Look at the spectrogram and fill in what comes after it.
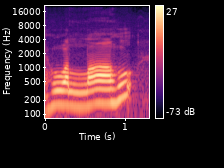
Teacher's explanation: تلاوت کے اندر آپ ہلکا سا پاز لیں هو اللہ تاکہ حمزہ واضح ہو جائے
